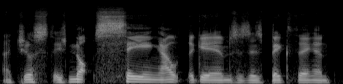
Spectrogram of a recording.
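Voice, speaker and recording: Low-voiced Dutch-accented darts commentator. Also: male voice, steady tone, measured pace, no echo. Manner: analytical, plain-spoken. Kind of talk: live sports commentary.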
